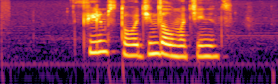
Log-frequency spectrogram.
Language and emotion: Russian, neutral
